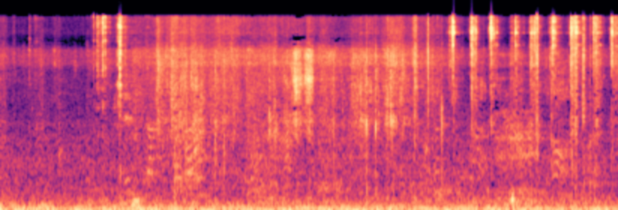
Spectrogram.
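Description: Faint clicking and scratching of metal tweezers picking old potting soil out of a succulent's root ball, with loose soil crumbs falling into a basin. The clicks grow more frequent in the last second and a half.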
